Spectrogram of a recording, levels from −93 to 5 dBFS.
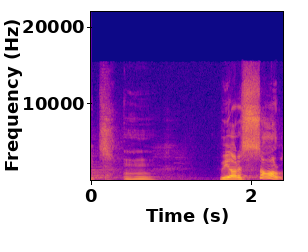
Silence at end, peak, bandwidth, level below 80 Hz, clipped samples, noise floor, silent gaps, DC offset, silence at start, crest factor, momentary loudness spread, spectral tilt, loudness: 0 s; -2 dBFS; 16 kHz; -68 dBFS; under 0.1%; -56 dBFS; none; under 0.1%; 0 s; 18 dB; 16 LU; -3.5 dB/octave; -17 LUFS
